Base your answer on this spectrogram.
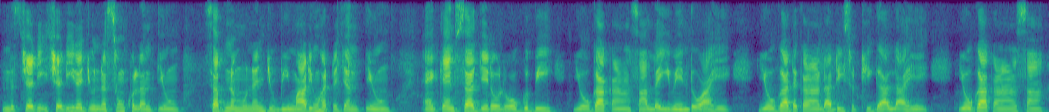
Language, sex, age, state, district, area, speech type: Sindhi, female, 60+, Gujarat, Kutch, rural, spontaneous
